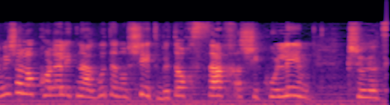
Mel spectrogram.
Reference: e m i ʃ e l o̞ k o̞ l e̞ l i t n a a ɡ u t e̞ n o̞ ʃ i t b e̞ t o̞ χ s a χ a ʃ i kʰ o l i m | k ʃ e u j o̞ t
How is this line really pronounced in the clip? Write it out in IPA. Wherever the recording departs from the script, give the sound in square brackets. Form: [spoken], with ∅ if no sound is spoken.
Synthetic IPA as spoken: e m i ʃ e l o̞ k o̞ l e̞ l i t n a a ɡ u t e̞ n o̞ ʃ i t b e̞ t o̞ χ s a χ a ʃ i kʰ [u] l i m | k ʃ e u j o̞ [t͡s]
